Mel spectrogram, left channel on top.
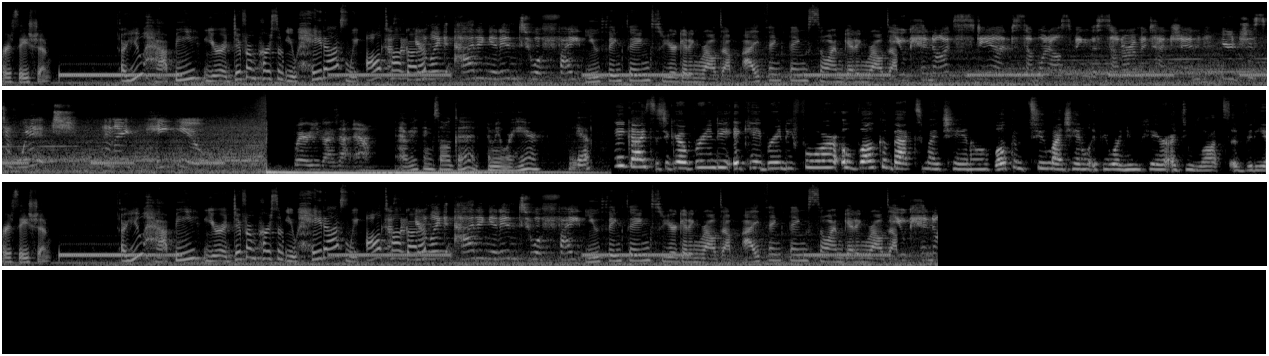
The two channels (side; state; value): right; drops out; at 9.4 s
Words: Are you happy? You're a different person. You hate us. We all talk about it. You're like adding it into a fight. You think things, so you're getting riled up. I think things, so I'm getting riled up. You cannot stand someone else being the center of attention. You're just a witch, and I hate you. Where are you guys at now? Everything's all good. I mean, we're here. Yeah. Hey guys, it's your girl Brandy, aka Brandy4. Oh, welcome back to my channel. Welcome to my channel. If you are new here, I do lots of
